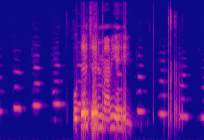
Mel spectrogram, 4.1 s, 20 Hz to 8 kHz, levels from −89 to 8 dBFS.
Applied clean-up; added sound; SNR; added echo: none; Wind instrument, woodwind instrument; 15 dB; none.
